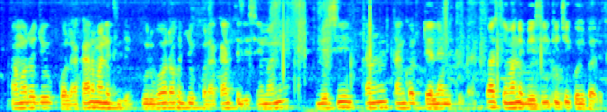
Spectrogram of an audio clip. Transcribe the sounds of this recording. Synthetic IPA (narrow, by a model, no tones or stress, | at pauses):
amɔɾɔd͡ʒeukolakaɾmanet̪ʰileɡuɾbɔɾɔkɔd͡ʒekolakaɾt̪ʰilesemanebesit̪aŋt̪aŋkɔɾʈeleɳʈt̪ʰilabasemanebesikit͡ʃʰikoɦipaɾet̪ʰi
